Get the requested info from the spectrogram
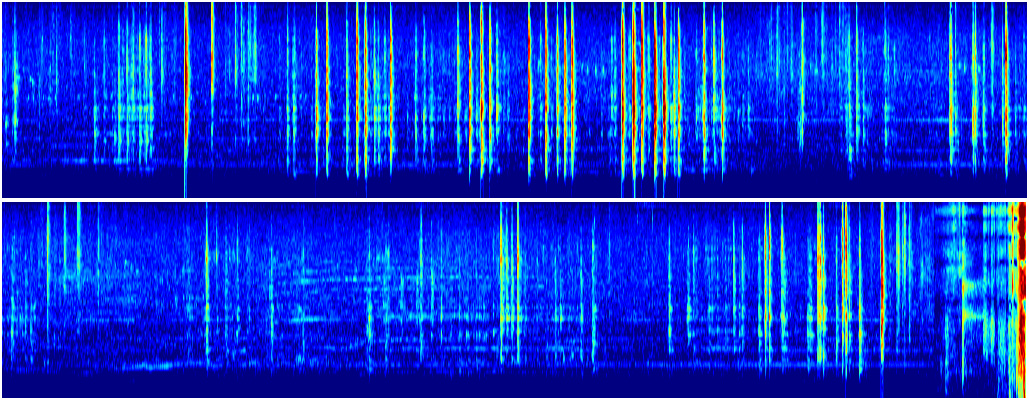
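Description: Faint, scattered clicks, taps and knocks of parts and tools being handled, in clusters about a third of the way in and again near the end, over a faint steady hum.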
